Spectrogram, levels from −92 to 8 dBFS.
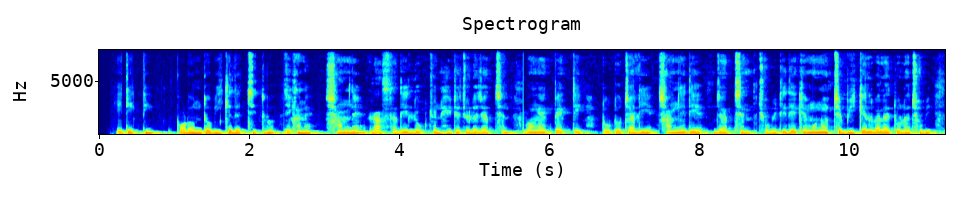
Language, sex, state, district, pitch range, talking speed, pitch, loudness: Bengali, male, West Bengal, North 24 Parganas, 130-170 Hz, 150 wpm, 140 Hz, -24 LUFS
